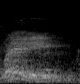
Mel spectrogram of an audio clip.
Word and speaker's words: whey: And whey, like saying, no way, W-A-Y, it's pronounced the same way.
